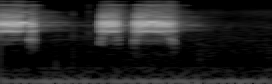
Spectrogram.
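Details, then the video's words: Short burst from a black francolin, the call meant to set a silent partridge calling: three hoarse, buzzy notes, one clipped and two longer, against near silence. "خوبصورت نظارے اور کالے تیتر کی مدھر بولی | اب خاموش تیتر بھی بولے گا/ Black Teetar Voice"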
